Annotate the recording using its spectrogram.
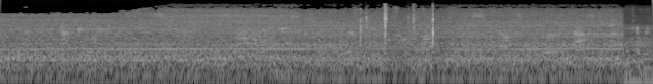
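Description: A car rolling slowly, its engine and tyre rumble heard from inside the cabin as a steady low noise, with a faint steady hum and two sharp clicks about five seconds in.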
